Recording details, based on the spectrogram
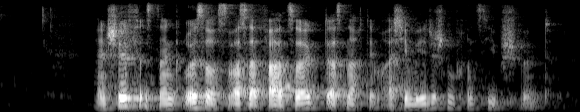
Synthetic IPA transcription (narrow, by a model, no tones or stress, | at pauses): ʔaɪnʃɪfɪstaɪnɡʁøːsəʁəsv̥asɐfaːɐt͡sɔʏk̚d̥asnaːχd̥eːmʔa̰ɐçemeːdɪʃn̩pʁ̥ɪnt͡siːpʃv̥ɪ̰mt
